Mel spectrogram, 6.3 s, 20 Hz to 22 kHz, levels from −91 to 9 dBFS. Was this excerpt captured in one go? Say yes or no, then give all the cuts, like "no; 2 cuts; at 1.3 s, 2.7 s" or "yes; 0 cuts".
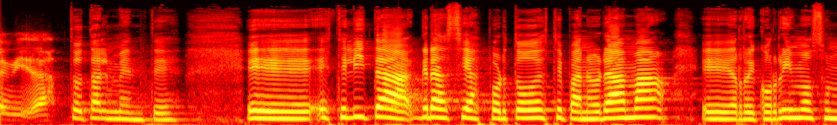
yes; 0 cuts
